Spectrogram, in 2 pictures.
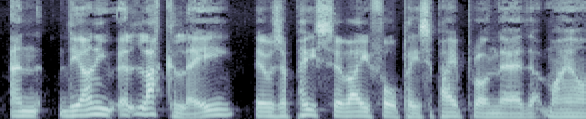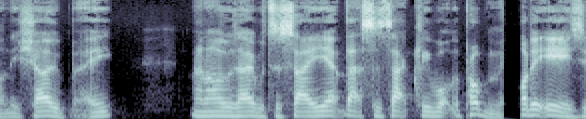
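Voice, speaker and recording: A man in his fifties from England tells personal stories on a podcast, slipping in dry jokes along the way. His voice is on the low side. The recording is close and dry. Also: a little mellow, no room sound. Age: 50s. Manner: jokey, anecdotal storyteller. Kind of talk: casual chat, personal storytelling.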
